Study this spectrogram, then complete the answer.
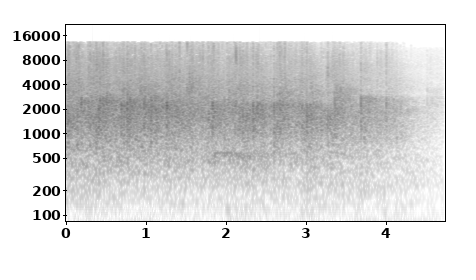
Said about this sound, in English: Thank you very much. Let's give this guy a great hand of applause.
